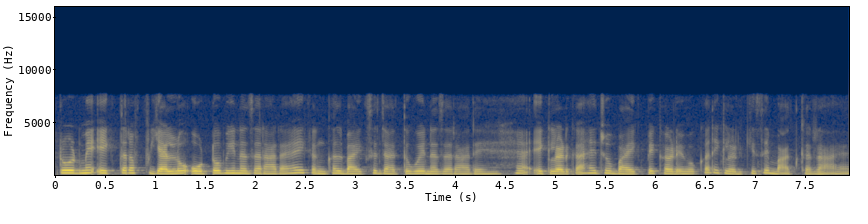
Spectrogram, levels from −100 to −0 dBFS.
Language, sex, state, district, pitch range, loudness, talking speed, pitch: Hindi, female, Delhi, New Delhi, 200-230 Hz, -18 LUFS, 265 wpm, 210 Hz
